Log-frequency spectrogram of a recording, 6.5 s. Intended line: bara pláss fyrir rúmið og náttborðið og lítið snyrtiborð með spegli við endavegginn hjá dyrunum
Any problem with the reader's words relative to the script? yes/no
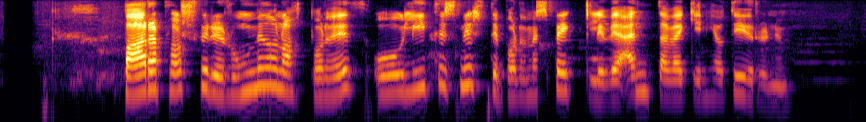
no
